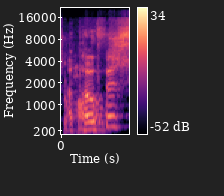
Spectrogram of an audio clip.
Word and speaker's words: Apophis: Not Today Saban earlier said, so can you pronounce that? Apophis? Apophis.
